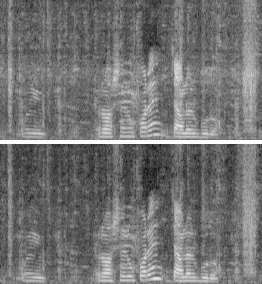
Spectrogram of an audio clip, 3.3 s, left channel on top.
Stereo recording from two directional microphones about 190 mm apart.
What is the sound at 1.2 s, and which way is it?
Speech, 55° right (ahead or behind).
